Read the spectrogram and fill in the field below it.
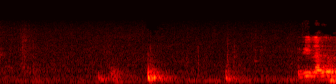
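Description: Footsteps walk across a hard floor and fade away.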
